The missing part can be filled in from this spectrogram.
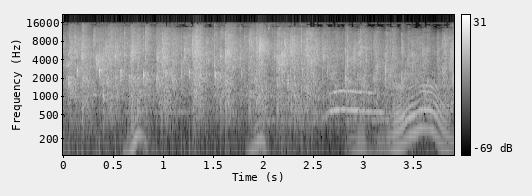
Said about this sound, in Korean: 아시겠죠? 박수 한번 치세요.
